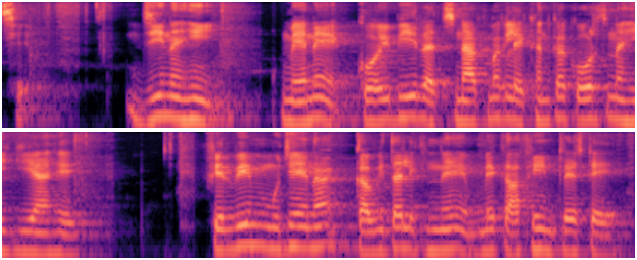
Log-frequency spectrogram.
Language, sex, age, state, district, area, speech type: Hindi, male, 18-30, Madhya Pradesh, Ujjain, urban, spontaneous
